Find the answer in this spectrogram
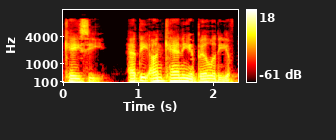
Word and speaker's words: Cayce: Casey, pronounced Casey, had the uncanny ability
